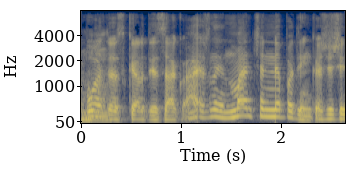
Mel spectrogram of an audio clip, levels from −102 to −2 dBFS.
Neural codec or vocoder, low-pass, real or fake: none; 7.2 kHz; real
